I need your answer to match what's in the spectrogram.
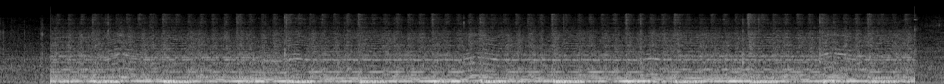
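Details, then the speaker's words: Denon DP-15F direct-drive turntable in 33 1/3 rpm mode: pitch sags and wavers every few seconds as the quartz lock light flashes, so speed won't hold. 45 rpm works fine. Suspected fault is the main circuit board or its warm large capacitors. "can hear it doesn't sound quite what right does it everything the light flashes in this you get erratic sound and speed so something's not keeping it at the correct 33 and 1/3 rpm"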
